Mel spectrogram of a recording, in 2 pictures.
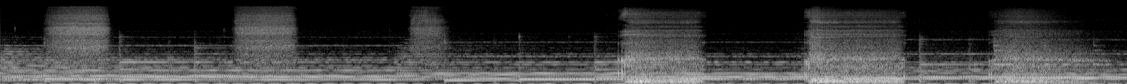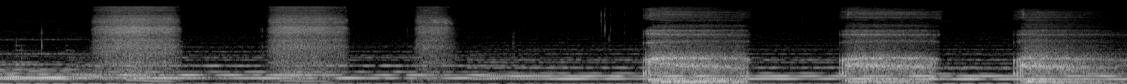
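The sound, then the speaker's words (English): Breathing exercise of exhaling in thirds with holds: many forceful breath bursts separated by pauses, set over a steady, droning tonal music bed. “exhale 1/3 and then hold, 2/3 and hold, and then all the way out. So let me tell you what it sounds like and then we'll do it together.”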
